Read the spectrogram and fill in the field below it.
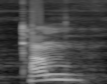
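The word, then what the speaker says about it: thumb: तो हमें क्योंकि बी को तो प्रोनाउंस नहीं करना है ना लास्ट में यह समझ लो कि आप प्रोनाउंस नहीं करेंगे हम इसको। ठीक है? और टी से पहले आ रहा थंब।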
